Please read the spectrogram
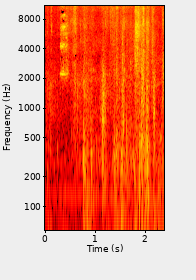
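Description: Rustling and light knocks of folding camp chairs and gear being handled and carried, with a brief high squeak about a third of a second in.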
